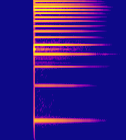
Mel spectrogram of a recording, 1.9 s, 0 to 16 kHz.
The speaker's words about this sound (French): Et bien sûr, si vous y êtes à 12h30, alors là, c'est le grand manège. Toutes les portes qui s'ouvrent, les clochettes qui sonnent, c'est formidable. Ça, je vous le dis, ça vaudrait la peine d'être vu.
